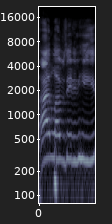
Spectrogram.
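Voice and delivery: loud and proud. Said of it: "I will say it loud and proud".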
